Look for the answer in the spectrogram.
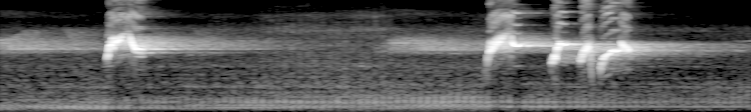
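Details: Thai red-whiskered bulbul gives one sharp rising whistle, then after a pause a lively phrase of three or four clear, slurred notes.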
